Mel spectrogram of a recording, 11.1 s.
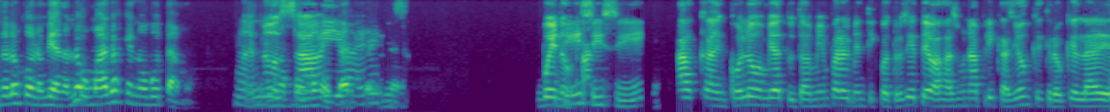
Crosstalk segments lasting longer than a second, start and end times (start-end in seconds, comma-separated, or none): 2.4-4.1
